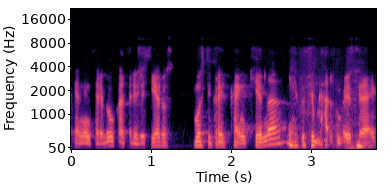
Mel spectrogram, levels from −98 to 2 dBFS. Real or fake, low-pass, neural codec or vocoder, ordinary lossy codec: fake; 7.2 kHz; codec, 16 kHz, 6 kbps, DAC; Opus, 32 kbps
